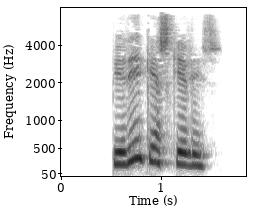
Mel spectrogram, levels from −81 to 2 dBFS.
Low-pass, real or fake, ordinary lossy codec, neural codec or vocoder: 7.2 kHz; fake; MP3, 32 kbps; codec, 16 kHz, 0.8 kbps, ZipCodec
